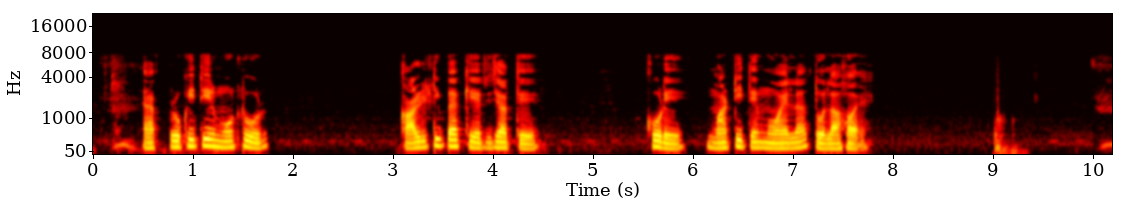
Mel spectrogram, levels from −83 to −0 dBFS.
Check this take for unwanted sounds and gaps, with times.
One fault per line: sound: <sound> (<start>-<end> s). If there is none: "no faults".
sound: thud (9.0-9.4 s)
